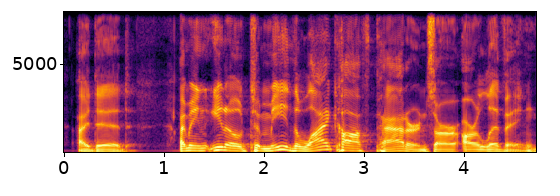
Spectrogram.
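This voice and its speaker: A man's lively intonation rises and falls at a moderate pace amid noticeable background noise. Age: middle-aged. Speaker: crypto livestream host. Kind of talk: live stream chat reading viewer comments. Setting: live stream.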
